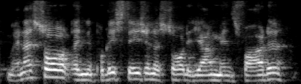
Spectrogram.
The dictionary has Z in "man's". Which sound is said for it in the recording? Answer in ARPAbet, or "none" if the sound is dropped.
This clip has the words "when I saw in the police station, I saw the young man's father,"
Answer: S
